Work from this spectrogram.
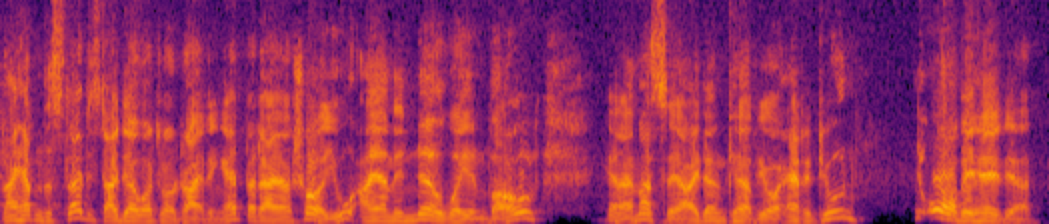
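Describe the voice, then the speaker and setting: Actor as a swooping, hearty English gentleman. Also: mid-range voice, very animated, brisk, lightly acted. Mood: indignant, blustering. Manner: hearty, pompous, blustering. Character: breezy, affected English gentleman mountaineer. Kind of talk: 1950s radio drama acting. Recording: muffled, lo-fi old radio recording.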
